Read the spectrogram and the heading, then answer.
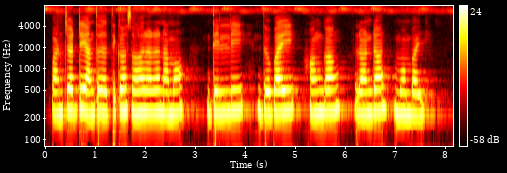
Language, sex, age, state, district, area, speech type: Odia, female, 30-45, Odisha, Boudh, rural, spontaneous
